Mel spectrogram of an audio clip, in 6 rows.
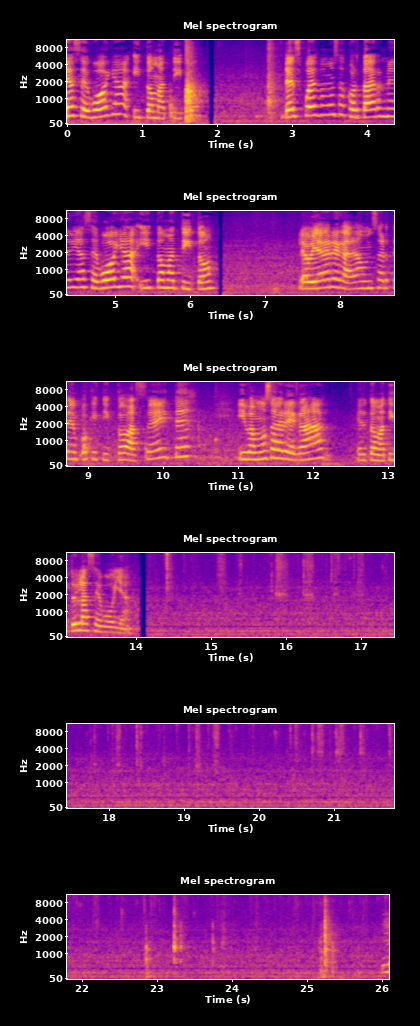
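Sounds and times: vegetables sizzling in oil: 0:14.2 - 0:26.0.

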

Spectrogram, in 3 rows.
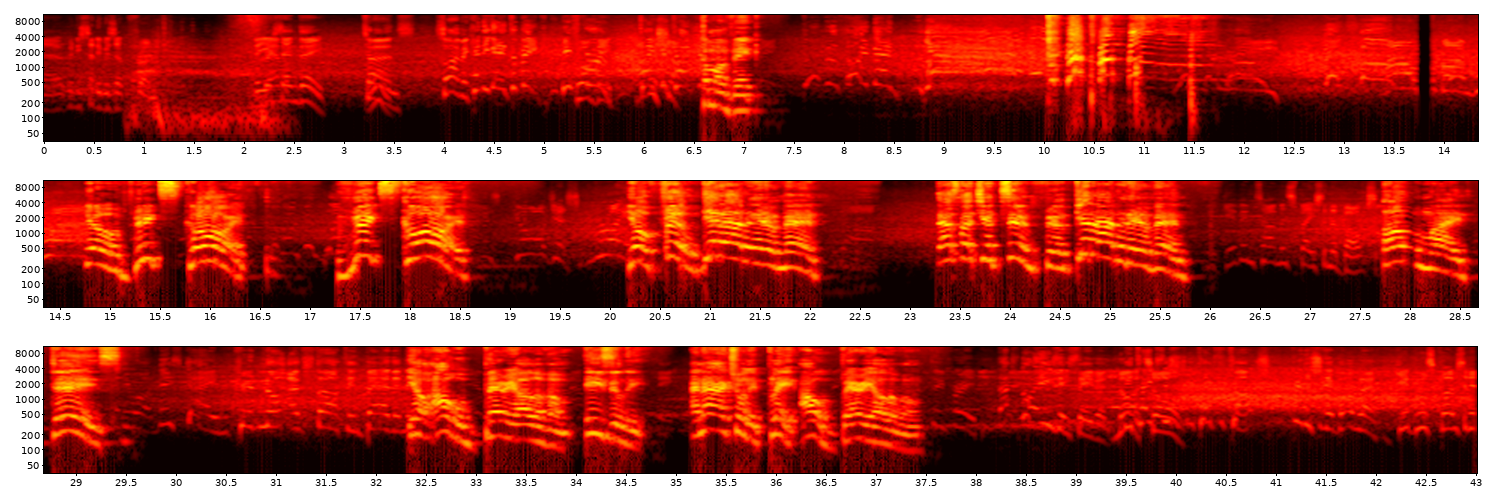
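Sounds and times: stadium crowd noise: 0:00.0 - 0:43.0
excited crowd shouting: 0:00.1 - 0:32.9, 0:37.9 - 0:43.0
commentator talking: 0:05.2 - 0:07.3, 0:14.0 - 0:18.8, 0:20.1 - 0:22.2, 0:23.3 - 0:25.8, 0:27.2 - 0:29.6, 0:32.1 - 0:37.5.

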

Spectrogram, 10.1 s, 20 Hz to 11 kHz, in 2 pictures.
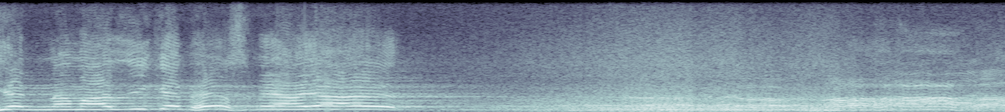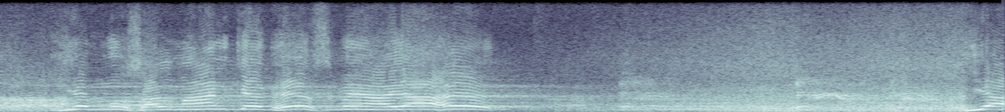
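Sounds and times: murmur of audience voices: 0:02.4 - 0:05.8, 0:07.7 - 0:09.9
man speaking: 0:05.3 - 0:07.7.

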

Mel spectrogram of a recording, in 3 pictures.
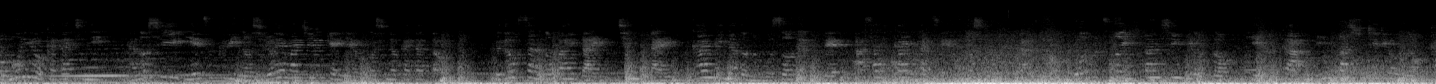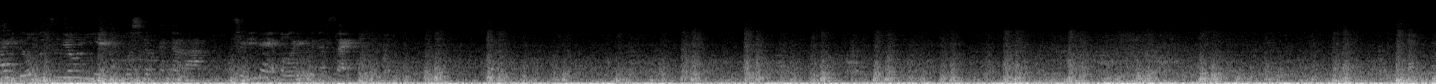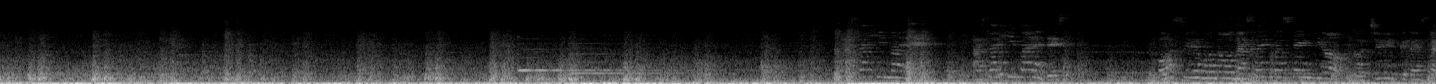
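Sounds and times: train wheels rumbling on rail: 0:00.0 - 0:43.0
track clicks and knocks: 0:33.0 - 0:38.0.

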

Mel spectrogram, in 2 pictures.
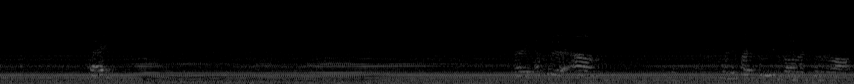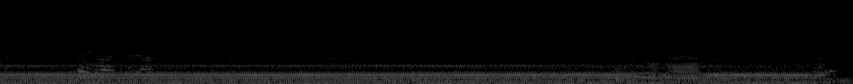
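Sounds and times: machine hum with low rumble: 0:00.0 - 0:17.0.

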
